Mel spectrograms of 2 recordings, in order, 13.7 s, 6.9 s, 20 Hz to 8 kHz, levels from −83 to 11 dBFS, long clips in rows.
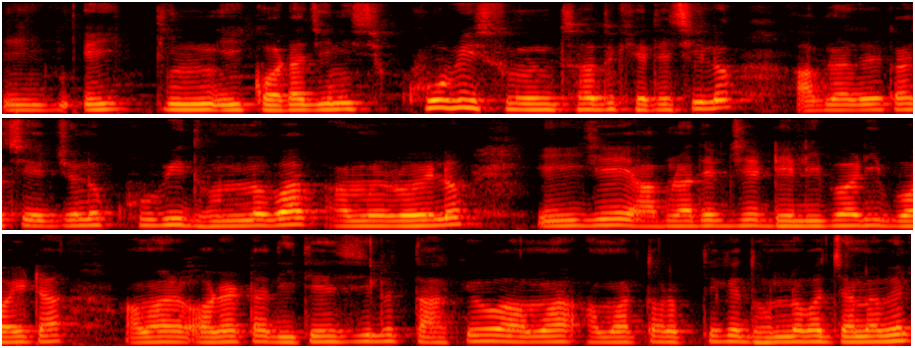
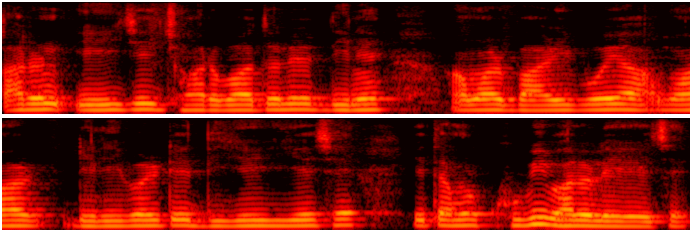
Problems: constant background noise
